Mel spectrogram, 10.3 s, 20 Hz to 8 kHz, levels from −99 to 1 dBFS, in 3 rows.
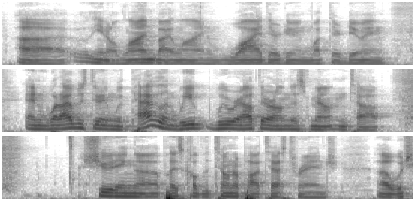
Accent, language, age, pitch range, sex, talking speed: American, English, 20-39, 95-120 Hz, male, 215 wpm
